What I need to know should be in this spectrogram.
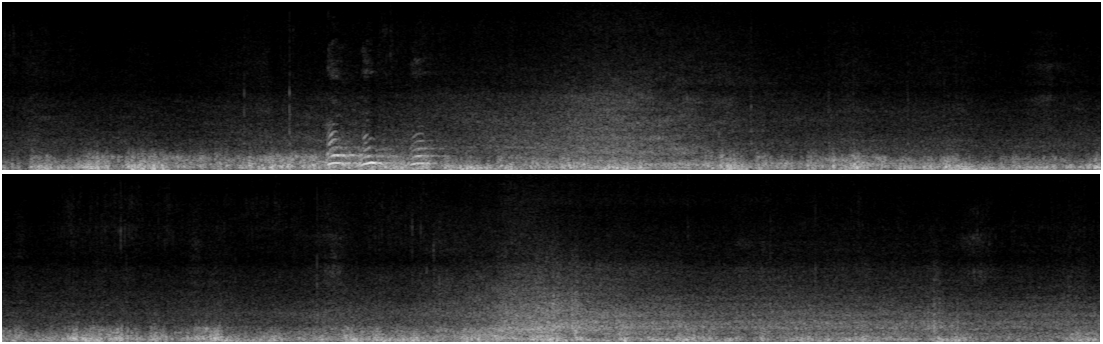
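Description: Wind rushes and buffets loudly past a moving rider.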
